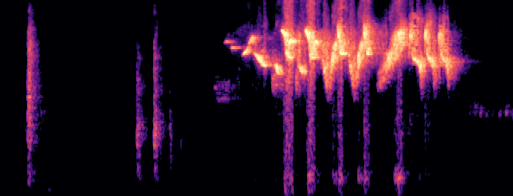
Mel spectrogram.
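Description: A few soft chips, then an Indigo Bunting's bright, high song: a quick two-second run of sweet notes, many of them paired, falling and rising.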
